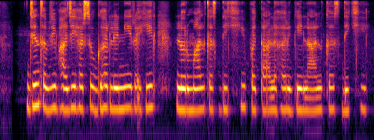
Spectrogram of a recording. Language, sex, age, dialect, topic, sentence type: Chhattisgarhi, female, 18-24, Northern/Bhandar, agriculture, statement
